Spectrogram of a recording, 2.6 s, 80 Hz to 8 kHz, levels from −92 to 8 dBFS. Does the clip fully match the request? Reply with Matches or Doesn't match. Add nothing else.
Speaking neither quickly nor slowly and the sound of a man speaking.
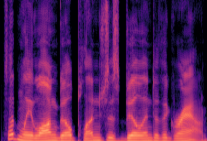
Matches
